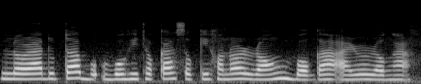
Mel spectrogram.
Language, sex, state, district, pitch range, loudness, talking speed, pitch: Assamese, female, Assam, Sonitpur, 230-255 Hz, -14 LUFS, 140 wpm, 245 Hz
